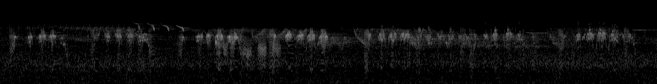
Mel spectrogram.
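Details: At a black stork nest in Noteć Forest, Poland, early on 19 May 2020, a parent feeds the storklets; rapid shrill chirps in pulsing bursts, about one burst per second, with thin whistled notes.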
